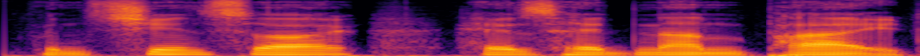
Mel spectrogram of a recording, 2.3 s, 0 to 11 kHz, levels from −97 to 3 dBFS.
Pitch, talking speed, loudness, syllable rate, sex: 100 Hz, 130 wpm, -17 LUFS, 3.9 syllables/s, male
